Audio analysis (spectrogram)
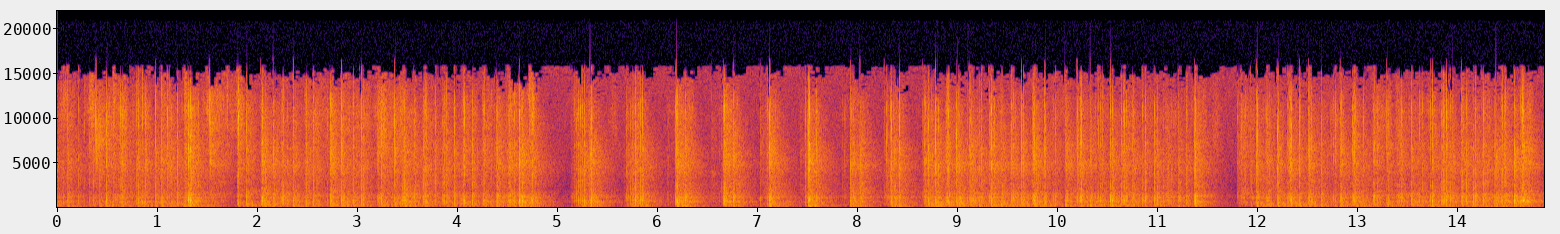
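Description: Fingertips and nails tap and scratch across the colorful printed cover of a small, solid hardcover book resting on a wooden table. A steady, dense scratchy texture with soft low thumps runs throughout. It briefly drops out near five seconds and again near twelve, with a stretch of separate rhythmic bursts in between.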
